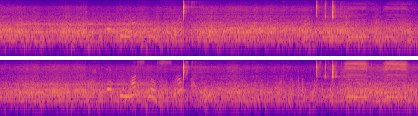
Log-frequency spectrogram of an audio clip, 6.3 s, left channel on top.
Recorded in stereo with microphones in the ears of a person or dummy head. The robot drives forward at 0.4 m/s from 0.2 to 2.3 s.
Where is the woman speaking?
75° right (ahead or behind), 1.5 m; by 3.2 s 65° right (ahead or behind), 1.6 m.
